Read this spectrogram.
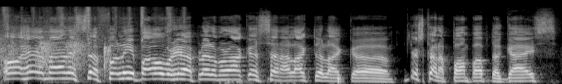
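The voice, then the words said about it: Character voice with foreign accent. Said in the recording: “What country do you think you're from, based on that accent? ... Now I want to do the Philippe voice.”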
